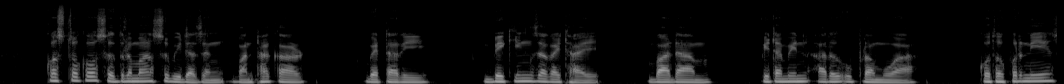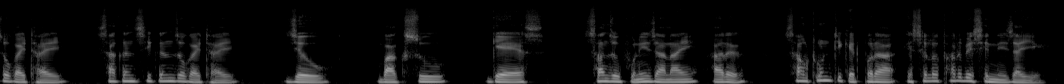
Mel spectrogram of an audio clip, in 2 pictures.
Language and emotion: Bodo, neutral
